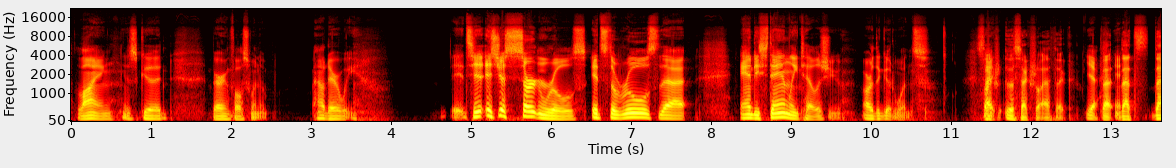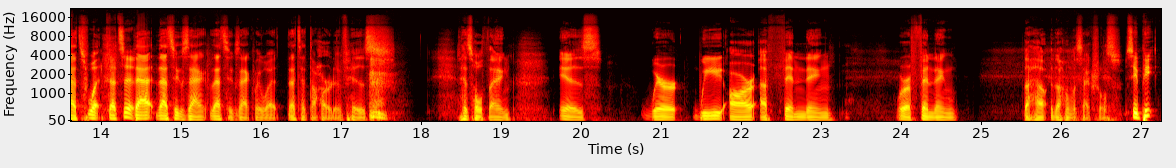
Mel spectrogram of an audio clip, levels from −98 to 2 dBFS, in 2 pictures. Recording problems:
none

